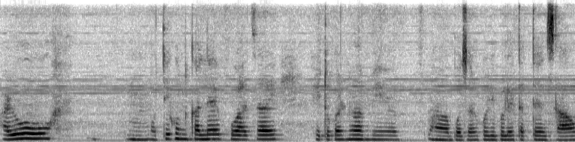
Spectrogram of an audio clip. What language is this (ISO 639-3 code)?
asm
